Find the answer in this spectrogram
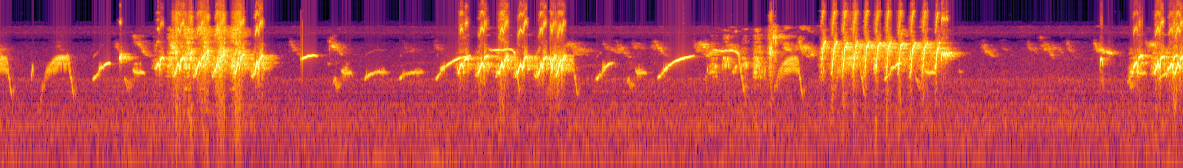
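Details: Lure recording of Java sparrow for trapping: scattered slurred whistles building into loud bursts of rapid staccato chirps, repeated several times across the stretch.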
